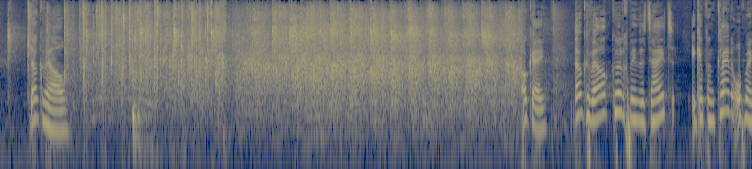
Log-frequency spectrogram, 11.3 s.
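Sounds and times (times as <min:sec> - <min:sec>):
speech: 0:00.4 - 0:01.1, 0:07.8 - 0:11.2
audience applause: 0:01.0 - 0:08.2.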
